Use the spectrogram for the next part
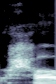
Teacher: جو الحمدللہ والا بھی ہا ہے وہ بھی حلق کے درمیان والا ہی ہے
